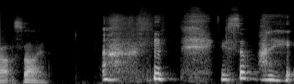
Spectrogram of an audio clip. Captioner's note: Sarah laughs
